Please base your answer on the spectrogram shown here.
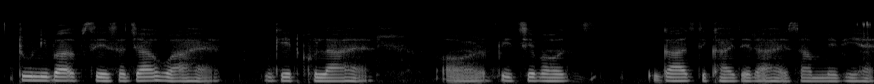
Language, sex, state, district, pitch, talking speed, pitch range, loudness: Hindi, female, Uttar Pradesh, Ghazipur, 165 Hz, 115 wpm, 155-170 Hz, -36 LUFS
